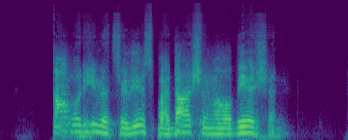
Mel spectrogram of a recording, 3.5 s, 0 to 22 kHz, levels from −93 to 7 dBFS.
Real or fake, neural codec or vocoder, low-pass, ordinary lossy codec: fake; codec, 44.1 kHz, 0.9 kbps, DAC; 19.8 kHz; Opus, 16 kbps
